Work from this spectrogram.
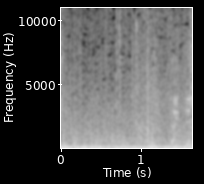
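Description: An artillery barrage in the World War II shooter Call of Duty WW2 sends dull booms and rumbling blasts beneath in-game voice callouts.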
